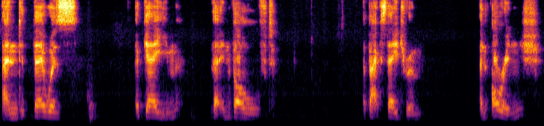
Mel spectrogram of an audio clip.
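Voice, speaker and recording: A young British man, a rock band's lead singer, answering interview questions in a relaxed way with many fillers and restarts. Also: medium pitch, extremely slow, pauses often, rough recording. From Britain. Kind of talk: casual interview.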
